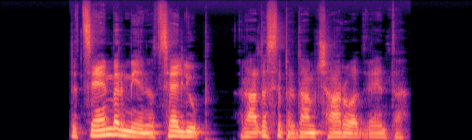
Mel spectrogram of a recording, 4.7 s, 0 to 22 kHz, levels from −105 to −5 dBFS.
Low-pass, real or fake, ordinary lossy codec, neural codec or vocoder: none; fake; none; vocoder, 44.1 kHz, 128 mel bands every 256 samples, BigVGAN v2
